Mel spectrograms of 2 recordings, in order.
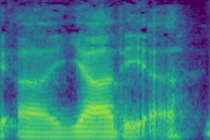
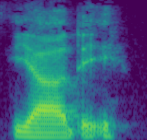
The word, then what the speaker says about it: Yadea: It's apparently Yadea is the correct English pronunciation, and apparently in Chinese it's Yadi.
